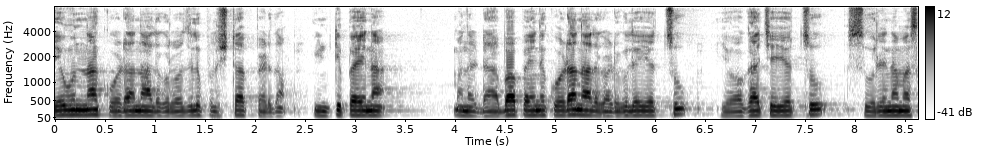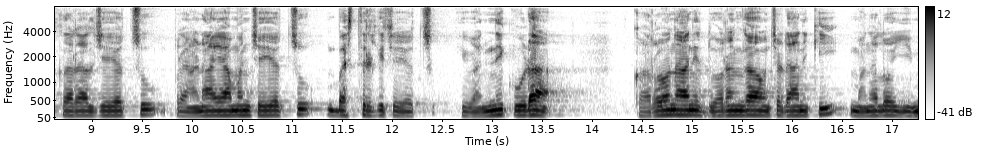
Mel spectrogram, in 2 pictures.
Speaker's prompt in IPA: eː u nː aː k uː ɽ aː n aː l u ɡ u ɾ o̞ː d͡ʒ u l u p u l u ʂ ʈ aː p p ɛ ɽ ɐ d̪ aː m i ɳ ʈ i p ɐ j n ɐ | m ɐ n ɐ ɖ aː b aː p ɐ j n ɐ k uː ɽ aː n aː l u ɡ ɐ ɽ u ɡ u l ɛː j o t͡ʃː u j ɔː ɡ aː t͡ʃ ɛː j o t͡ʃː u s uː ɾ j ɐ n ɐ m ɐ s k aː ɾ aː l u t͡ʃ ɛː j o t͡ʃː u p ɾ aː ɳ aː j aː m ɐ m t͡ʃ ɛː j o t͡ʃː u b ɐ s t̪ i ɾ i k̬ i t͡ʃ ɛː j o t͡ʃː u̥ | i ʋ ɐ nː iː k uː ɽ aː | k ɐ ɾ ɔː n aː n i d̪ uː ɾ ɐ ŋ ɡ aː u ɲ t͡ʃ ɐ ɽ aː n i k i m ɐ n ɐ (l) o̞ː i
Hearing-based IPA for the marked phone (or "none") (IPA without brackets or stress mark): l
